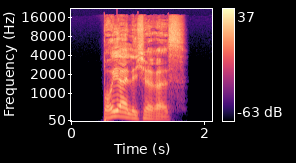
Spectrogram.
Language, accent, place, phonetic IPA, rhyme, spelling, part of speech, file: German, Germany, Berlin, [ˈbɔɪ̯ɐlɪçəʁəs], -ɔɪ̯ɐlɪçəʁəs, bäuerlicheres, adjective, De-bäuerlicheres.ogg
- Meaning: strong/mixed nominative/accusative neuter singular comparative degree of bäuerlich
